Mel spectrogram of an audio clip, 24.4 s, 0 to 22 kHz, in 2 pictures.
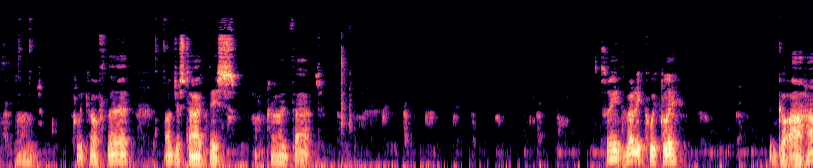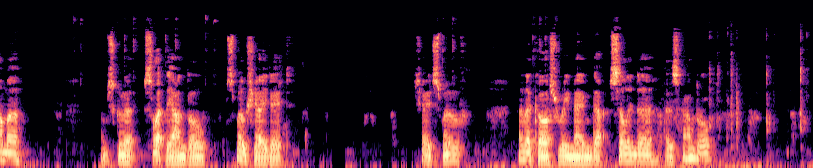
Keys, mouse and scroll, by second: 0.1 click, 1.1 middle click, 2.1 click, 2.7 Tab, 3.1 click, 4.8 h, 8.0 middle click, 8.7 scroll down 2, 11.9 middle click, 13.1 right click, 13.8 click, 14.5 click, 15.1 right click, 18.6 click, 19.9 click, 20.2 click, 22.5-24.1 typing.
